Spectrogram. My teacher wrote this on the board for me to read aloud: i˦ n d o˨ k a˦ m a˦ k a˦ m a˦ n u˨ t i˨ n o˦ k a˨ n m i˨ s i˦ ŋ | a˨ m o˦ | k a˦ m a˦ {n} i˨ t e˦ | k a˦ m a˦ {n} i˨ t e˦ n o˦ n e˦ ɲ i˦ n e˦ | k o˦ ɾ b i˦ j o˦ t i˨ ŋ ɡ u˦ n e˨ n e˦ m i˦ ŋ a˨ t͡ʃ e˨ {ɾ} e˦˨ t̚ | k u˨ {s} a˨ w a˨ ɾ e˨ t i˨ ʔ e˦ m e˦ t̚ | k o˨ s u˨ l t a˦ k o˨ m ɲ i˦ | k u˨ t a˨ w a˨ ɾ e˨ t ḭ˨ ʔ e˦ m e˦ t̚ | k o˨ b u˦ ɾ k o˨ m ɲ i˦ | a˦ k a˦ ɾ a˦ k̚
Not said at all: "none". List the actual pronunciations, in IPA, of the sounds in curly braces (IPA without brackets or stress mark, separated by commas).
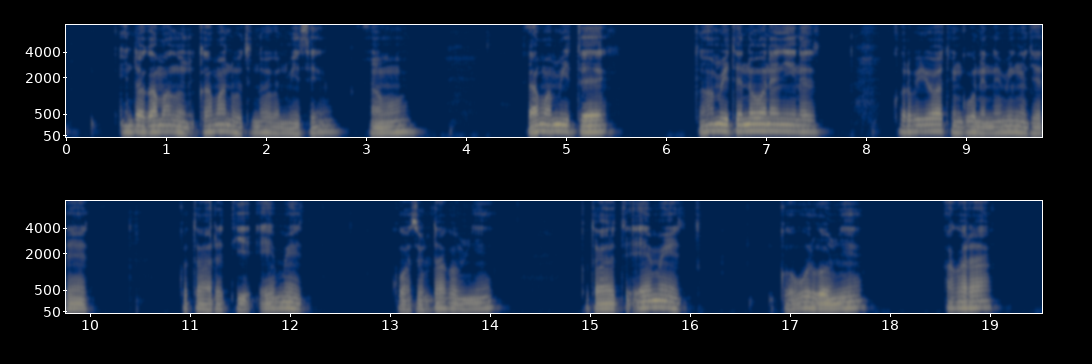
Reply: m, m, ɾ, t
